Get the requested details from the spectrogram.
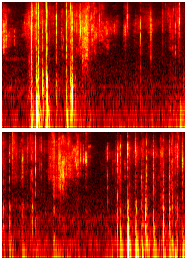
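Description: A purple elastic polymer grid piece from a gel grid cushion is stretched apart and squeezed between fingers. Quiet, sticky tearing and crinkling crackles come in clusters of sharp clicks, strongest near the start and end, with a faint low rumble and bright hiss underneath.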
